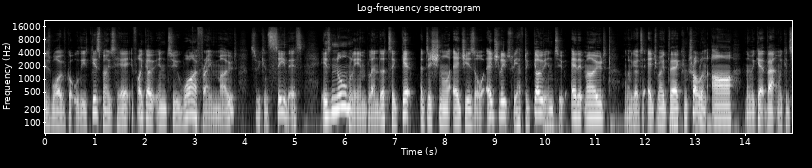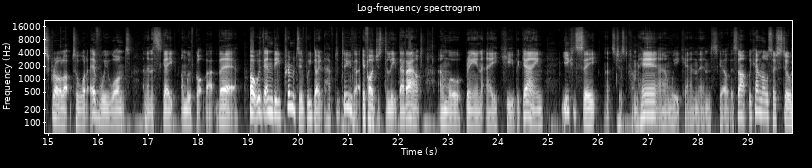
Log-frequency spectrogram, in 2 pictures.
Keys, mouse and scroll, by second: 5.9 middle click, 9.9 Tab, 11.7 middle click, 13.1 ctrl+r, 14.2-15.6 scroll up 1, 16.3 Escape, 17.5 shift+middle click, 17.9 middle click, 20.4 middle click, 21.0 ctrl+z, 21.3 Delete, 22.4 shift+a, 25.1 shift+middle click, 26.3 g.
